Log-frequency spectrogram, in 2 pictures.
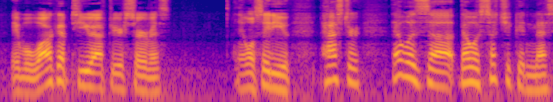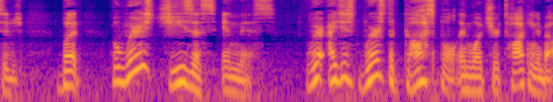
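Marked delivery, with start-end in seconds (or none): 3.1-11.0 play-acted condescending, passive-aggressive talking-down tone. Speaking to pastors, the speaker imitates someone questioning a sermon afterward: mock-condescending tone. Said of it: "the most condescending tone and passive-aggressive".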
